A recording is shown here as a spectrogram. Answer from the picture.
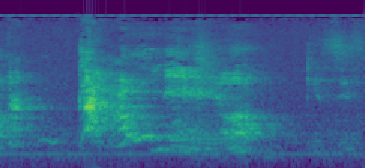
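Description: An actor's voice making loud wordless vocal cries, starting sharply about half a second in and wavering in pitch.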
